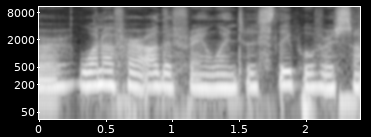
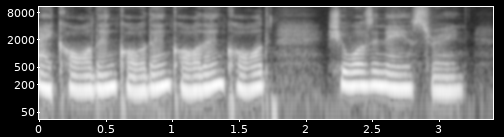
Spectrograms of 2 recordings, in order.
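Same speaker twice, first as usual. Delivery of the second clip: ordinary delivery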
